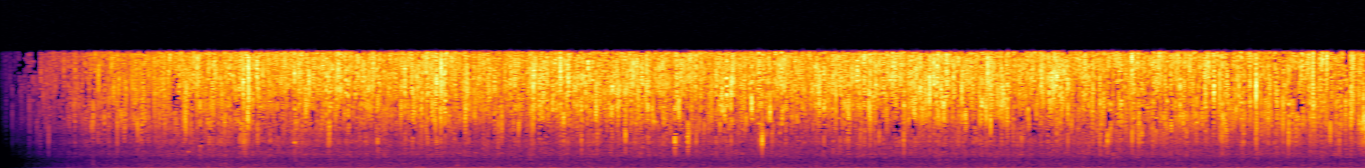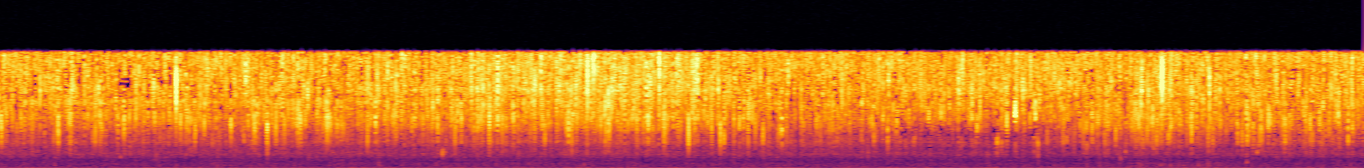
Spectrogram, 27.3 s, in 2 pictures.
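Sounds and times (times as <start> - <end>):
rain falling on concrete: 0.3 - 27.2.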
